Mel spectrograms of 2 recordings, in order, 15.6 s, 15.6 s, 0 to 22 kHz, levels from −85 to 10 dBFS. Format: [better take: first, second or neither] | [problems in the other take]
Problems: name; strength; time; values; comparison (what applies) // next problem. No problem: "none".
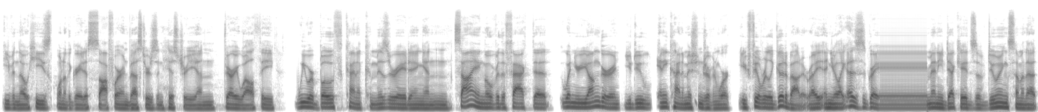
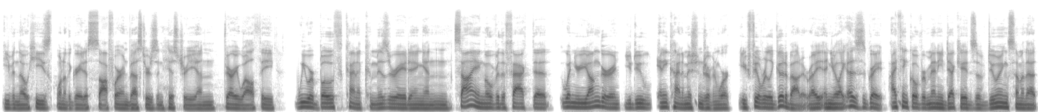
second | audio freezing; at 13 s for 0.5 s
